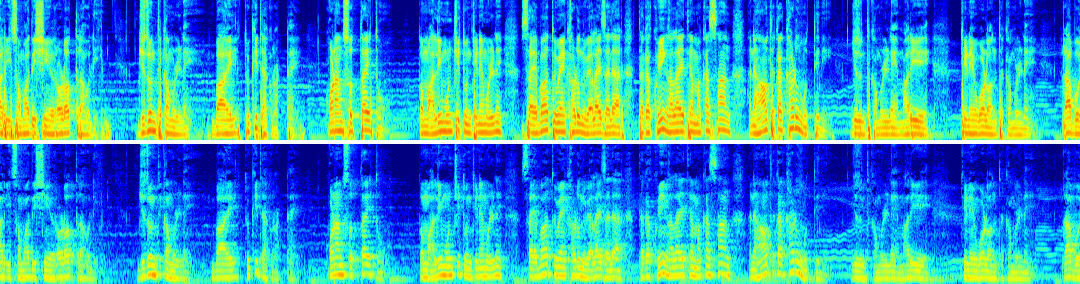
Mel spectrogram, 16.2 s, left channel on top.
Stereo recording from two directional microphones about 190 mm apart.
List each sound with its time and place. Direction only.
0.0 s speech: 40° left (ahead or behind)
